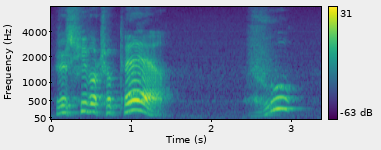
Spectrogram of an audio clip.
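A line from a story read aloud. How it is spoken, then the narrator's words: Woman exclaiming. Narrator (French): s'exclamait la bohémienne blonde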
